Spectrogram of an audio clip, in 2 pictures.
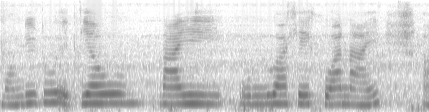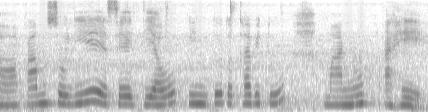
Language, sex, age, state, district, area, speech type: Assamese, female, 45-60, Assam, Nagaon, rural, spontaneous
